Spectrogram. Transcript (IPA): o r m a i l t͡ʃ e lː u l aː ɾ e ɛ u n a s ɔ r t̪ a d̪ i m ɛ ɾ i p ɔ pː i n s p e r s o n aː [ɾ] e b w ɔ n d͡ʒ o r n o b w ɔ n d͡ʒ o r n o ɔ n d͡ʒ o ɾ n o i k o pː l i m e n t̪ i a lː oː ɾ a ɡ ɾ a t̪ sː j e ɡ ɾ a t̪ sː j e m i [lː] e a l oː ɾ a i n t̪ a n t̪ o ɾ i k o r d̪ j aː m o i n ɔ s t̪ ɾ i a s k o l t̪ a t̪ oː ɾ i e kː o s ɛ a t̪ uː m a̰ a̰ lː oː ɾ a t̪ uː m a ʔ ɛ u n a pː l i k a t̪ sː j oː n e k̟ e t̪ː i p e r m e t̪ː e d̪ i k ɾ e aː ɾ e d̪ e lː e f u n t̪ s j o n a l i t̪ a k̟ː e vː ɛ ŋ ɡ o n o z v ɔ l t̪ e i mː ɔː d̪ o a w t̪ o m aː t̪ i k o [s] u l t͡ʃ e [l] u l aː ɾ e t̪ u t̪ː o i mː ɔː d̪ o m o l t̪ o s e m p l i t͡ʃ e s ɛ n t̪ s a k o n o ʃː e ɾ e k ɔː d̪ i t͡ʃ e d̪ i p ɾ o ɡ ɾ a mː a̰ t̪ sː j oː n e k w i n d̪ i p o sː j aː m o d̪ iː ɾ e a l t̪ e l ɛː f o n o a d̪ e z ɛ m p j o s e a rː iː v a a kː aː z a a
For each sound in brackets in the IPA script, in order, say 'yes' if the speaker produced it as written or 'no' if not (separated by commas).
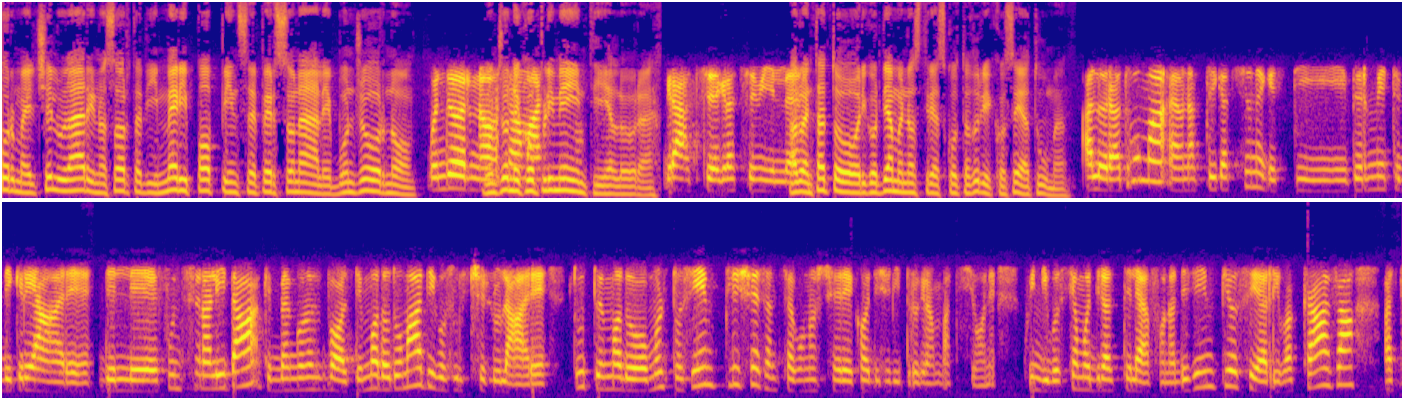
no, yes, yes, no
